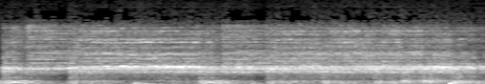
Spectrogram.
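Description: A steady hiss with a constant high whine, over faint background music or singing.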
